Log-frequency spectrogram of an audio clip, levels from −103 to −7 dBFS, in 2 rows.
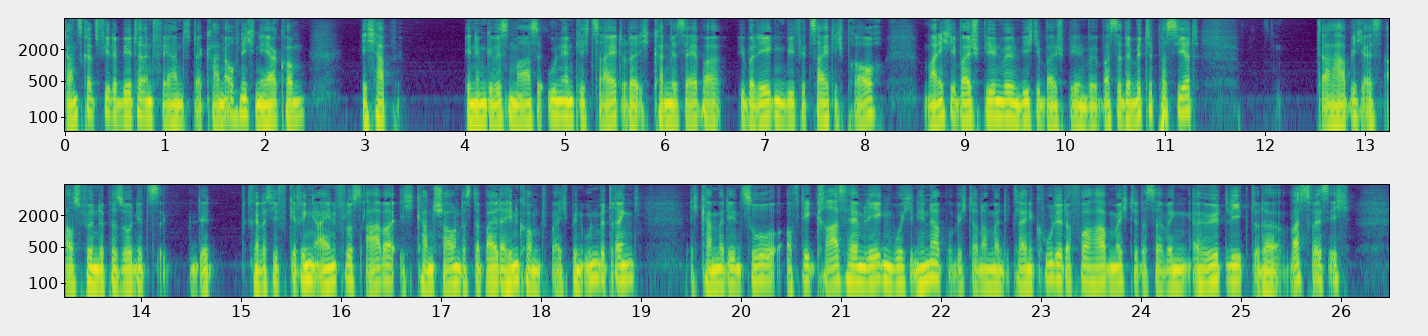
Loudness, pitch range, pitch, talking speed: -19 LUFS, 90-110 Hz, 100 Hz, 240 wpm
